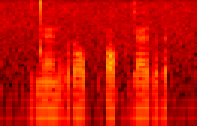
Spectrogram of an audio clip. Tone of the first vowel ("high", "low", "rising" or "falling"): low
